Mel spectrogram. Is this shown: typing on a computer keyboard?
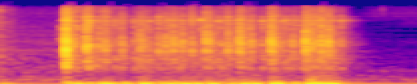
yes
